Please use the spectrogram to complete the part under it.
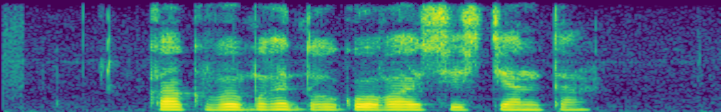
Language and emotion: Russian, neutral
